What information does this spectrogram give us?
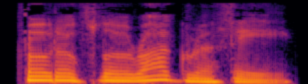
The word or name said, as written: photofluorography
